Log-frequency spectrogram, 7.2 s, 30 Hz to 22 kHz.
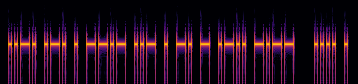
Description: Morse code, heard as a keyed tone, about 20 wpm, 700 Hz. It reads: FREQUENTLY HE
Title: Sentences from Top 1300 Words 20wpm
